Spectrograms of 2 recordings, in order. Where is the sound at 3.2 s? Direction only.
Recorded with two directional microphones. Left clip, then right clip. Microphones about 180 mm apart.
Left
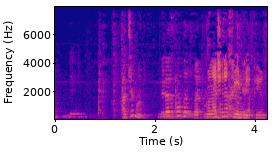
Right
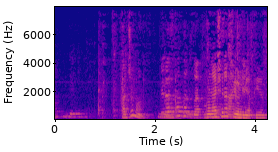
40° right (ahead or behind).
